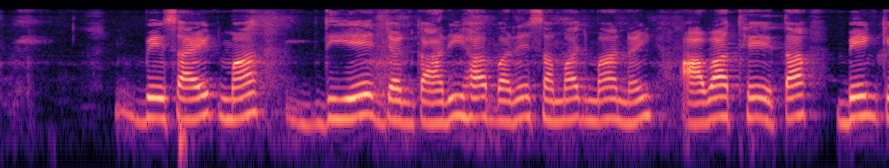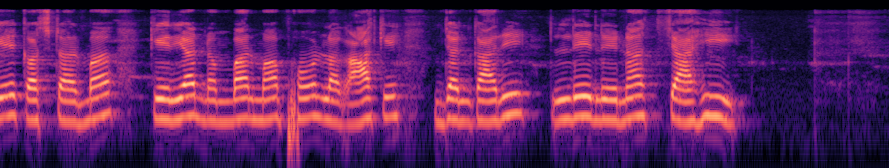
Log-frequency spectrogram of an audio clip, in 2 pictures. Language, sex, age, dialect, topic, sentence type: Chhattisgarhi, female, 18-24, Central, banking, statement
